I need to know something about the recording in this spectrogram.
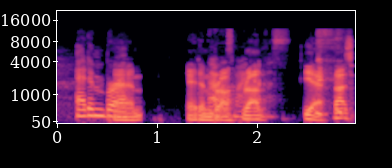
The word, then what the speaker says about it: Edinburgh: So, it is pronounced Edinburgh. So, it's it sounds like bru at the end, bruh, rather than Edinburgh. Edinburgh.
